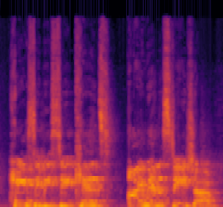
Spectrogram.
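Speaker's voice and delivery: high, slow, bubbly presenter greeting; kids host voice. Shown as a demonstration. Auditioning for kids TV, doing the host voice. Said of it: "my audition is for C B C Kids Host".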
